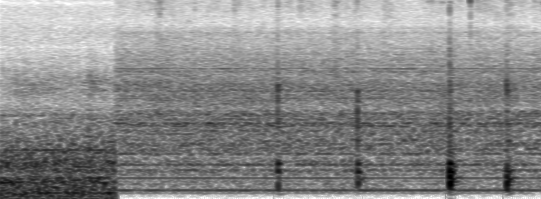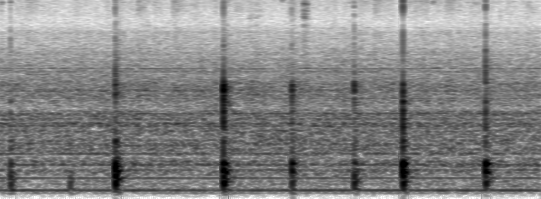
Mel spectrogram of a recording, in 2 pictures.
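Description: Wooden rolling pin rolling out a stiff dough on a granite countertop, its handles and barrel giving about a dozen sharp, irregular wooden clicks.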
